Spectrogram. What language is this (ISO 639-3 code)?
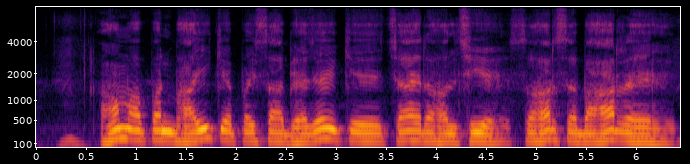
mai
